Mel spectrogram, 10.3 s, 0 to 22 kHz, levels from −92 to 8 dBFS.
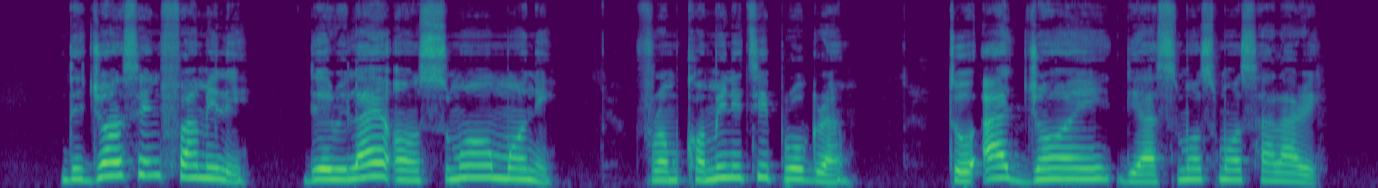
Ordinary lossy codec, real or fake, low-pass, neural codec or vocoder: none; real; none; none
